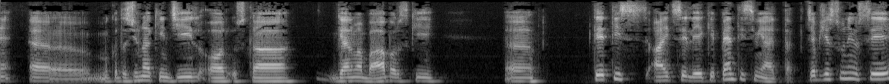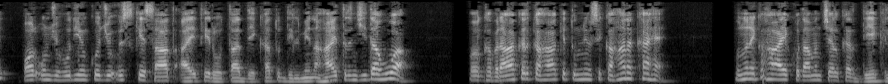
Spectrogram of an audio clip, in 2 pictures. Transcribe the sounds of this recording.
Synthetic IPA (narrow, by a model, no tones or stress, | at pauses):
mʊkəd̪ːəs̬d͡ʒʊnakiɪ̃nd͡ʒiːlɔːɾʊska | ɡɛːɾmabaːbɔːɾʊski | t̪eːt̪iːsaːjət̪seleːkepɛ̃ːnt̪iːsmĩaːjt̪̚t̪ɐ̰kd͡ʒɐbjiːsuneʊsːe | ɔːɾʊnjɐɦuːd̪ijõkod͡ʒoːʊskesaːt̪ʰa̰ːet̪ʰeɾoːt̪ad̪eːkʰat̪od̪ɪlmẽnɐɦaːɪət̪ɾɐ̃ɲd͡ʒiːd̪aɦuaː | ɔːɾɡʱɐbɾaːkəɾkɐɦaket̪ʊmneʊsekɐɦãɾɐkʰːaɦɛː | ʊnɦõːnekɐɦaːexʊd̪aːʋə̃nd̪̚t͡ʃɐlkəɾd̪eːkʰl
